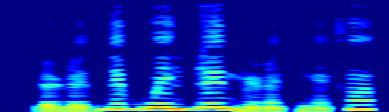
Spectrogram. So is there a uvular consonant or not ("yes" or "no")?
no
